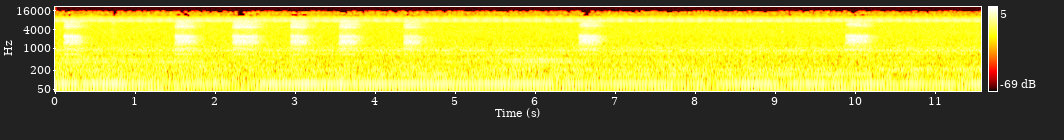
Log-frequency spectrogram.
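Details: Fish crows, a single fledgling with its parents feeding it, giving short nasal calls: a quick series of six between about 0.5 and 4.5 seconds, then two more spaced apart, over a steady low hum.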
